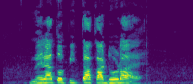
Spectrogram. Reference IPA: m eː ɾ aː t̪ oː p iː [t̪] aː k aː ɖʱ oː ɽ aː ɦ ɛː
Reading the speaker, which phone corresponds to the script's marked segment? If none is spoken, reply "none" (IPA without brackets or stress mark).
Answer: t̪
